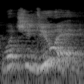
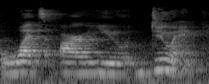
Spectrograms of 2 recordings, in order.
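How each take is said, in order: First: The words are run together and reduced. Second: Each word is pronounced separately and fully. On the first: It sounds casual. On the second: It sounds professional.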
